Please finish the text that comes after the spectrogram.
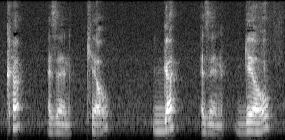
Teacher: Going just behind the hard palate to the soft part, that's your velum, and sounds made at that part of your mouth are called the velar sounds.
